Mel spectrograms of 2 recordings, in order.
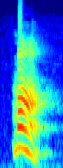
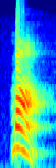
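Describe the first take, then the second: Both takes have the same delivery.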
